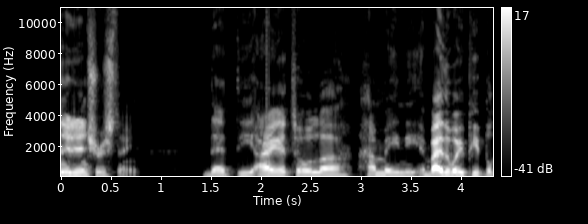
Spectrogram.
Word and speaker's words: Khamenei: One side note, isn't it interesting that the Ayatollah Khamenei, and by the way, people can't pronounce it. They say Khomeini. That's not Khomeini. Khomeini is the guy that he succeeded. Okay, it's Khamenei.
